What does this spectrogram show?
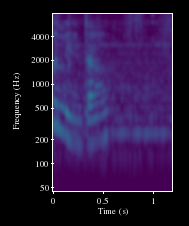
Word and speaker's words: Amanda: I call my fans my Panda Bears because my name is Amanda. It rhymes with panda, and I've always liked panda bears.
